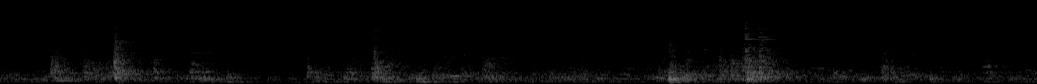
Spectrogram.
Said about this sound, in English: We just like to move chairs. We've got an extra seat here.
